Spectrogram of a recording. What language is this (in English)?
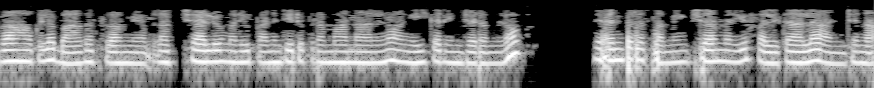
Telugu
